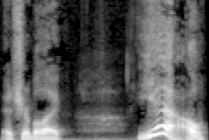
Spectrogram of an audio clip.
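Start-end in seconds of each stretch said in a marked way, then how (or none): 1.4-2.0 high, louder fake-eager yeah; mock gushing saleswoman. Clerk humoring a hopeful cologne buyer, fake-eager gush.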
